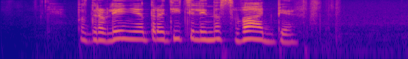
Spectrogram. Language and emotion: Russian, positive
